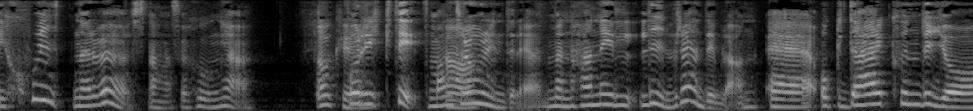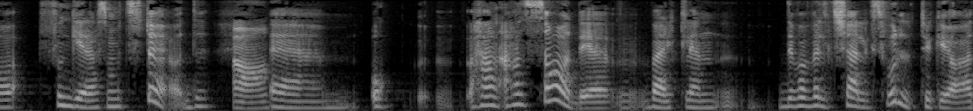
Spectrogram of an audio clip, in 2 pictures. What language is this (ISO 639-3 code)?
swe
